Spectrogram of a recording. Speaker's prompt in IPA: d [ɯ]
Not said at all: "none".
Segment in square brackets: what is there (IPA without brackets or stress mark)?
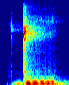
u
